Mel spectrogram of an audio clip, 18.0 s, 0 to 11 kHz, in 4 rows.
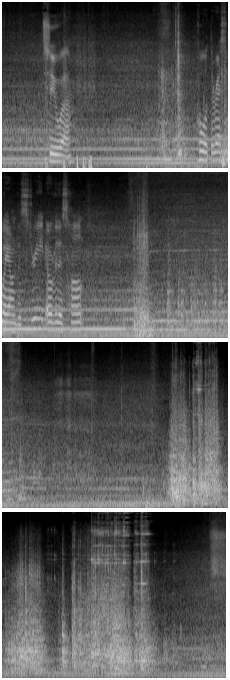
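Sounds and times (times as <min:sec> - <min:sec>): truck engine humming: 0:00.0 - 0:18.0
metal hooks and chain clanking: 0:12.3 - 0:17.3.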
